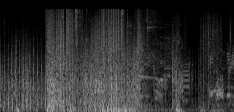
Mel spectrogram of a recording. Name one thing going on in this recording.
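A rifle fires rapid, loud bursts of shots.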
